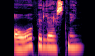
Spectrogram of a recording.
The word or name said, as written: overbelastning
